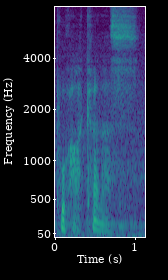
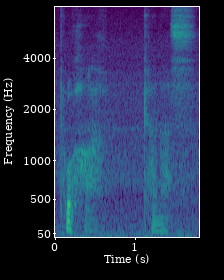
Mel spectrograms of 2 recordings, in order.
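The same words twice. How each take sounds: First: Said in the usual way. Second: "Puha Kanas" in two separate parts; sounding out name. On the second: Shown as a demonstration. Streamer trying a viewer's name, "Puha Kanas" piece by piece. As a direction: split "Puha Kanas" with a pause, trailing softer. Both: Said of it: "I'm gonna try to".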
